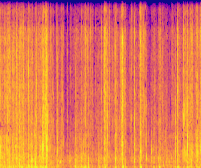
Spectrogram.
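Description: A medium, filled, printed plastic snack bag of powdered mini donuts is held up in both hands while the fingers squeeze and crinkle its thin plastic packaging. The result is a dense run of sharp, bright crackles and crunches with low thumps underneath, rising and falling in quick bursts throughout.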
